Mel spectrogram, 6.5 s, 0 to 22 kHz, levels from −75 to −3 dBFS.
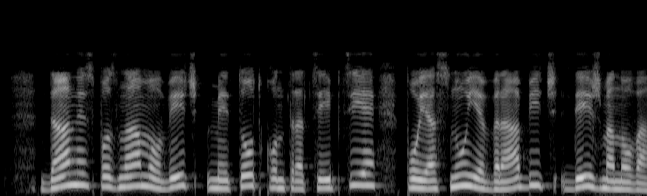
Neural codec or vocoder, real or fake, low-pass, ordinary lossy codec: none; real; 7.2 kHz; MP3, 48 kbps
